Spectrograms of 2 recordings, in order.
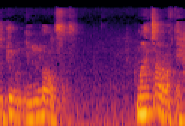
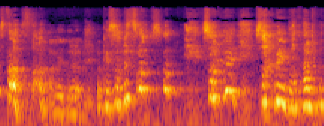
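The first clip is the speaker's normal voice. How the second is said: louder and higher, laughing through every word; laughing apology; 7 semitones higher, 9 dB louder than usual. Real, not acted. Friend laughs while apologising to her crying friend, loud and high. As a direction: say sorry, but keep cracking up. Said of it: "sorry that I'm laughing while you're crying".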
